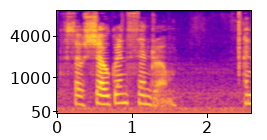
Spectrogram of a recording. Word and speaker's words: Sjögren: It's SJ O gre and it's pronounced show like a movie going to the show and then grin like I have a grin on my face. So, Shogrin syndrome and it's an autoimmune disease.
